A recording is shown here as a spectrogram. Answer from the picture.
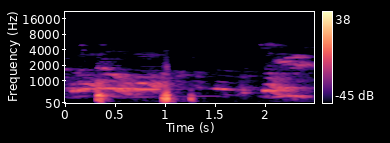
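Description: Three dull thumps, one about a third of a second in, a louder one at about a second and a softer one just after, over a faint voice.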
